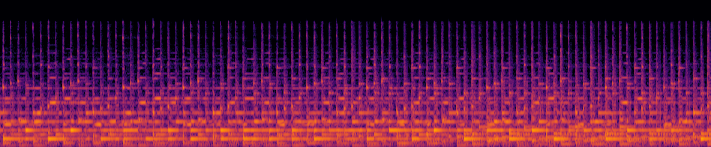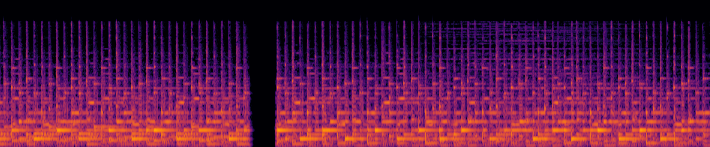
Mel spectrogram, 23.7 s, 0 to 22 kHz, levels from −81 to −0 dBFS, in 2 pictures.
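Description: A short stall from a late packet occurs at 4.13 to 4.28 s. One packet missed its playout slot, the jitter buffer ran dry, and the receiver stretched the last sound for about 52 ms before resuming at the same point. A sound is held slightly too long, with a faint buzzy smear, but nothing is lost.

A call audio freeze follows at 16.01 to 16.46 s, likely caused by packets held up in transit. The receiver continued the last sound as a fading buzz, then fell to silence for about 330 ms. When the packets arrived, playback resumed where it had stopped, inserting a gap of about 432 ms.

A jitter buffer speed-up runs from 18.15 to 20.11 s and again from 20.57 to 23.56 s. The buffer had built up extra delay, so the receiver trimmed many short pitch-period slices. The first stretch plays at about 105% speed, shedding roughly a tenth of a second. The second plays at about 110%, shedding roughly 0.3 s. 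Both sound hurried without any change in pitch. Through the Opus call path the top end stops near 12 kHz.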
